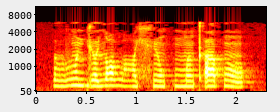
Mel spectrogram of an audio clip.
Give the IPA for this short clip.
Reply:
ə̤və̃ ɡʲʌlʲʌ ðˤi̤ xʲõkʷ mə̃kʼapõ

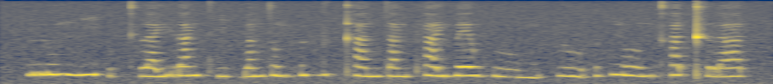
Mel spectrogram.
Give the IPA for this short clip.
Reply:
ru˥˩nmi˥˩ʔ | kʰla˦˥jra˥˩ŋ tʰi˨˩t̚ ba˦˥mto˧mhɯ˥˩k̚dɯ˥˩k̚ tʰa˧nta˧ŋ pʰa˧jmɛː˧wkuː˨˩m | pluː˨˩hɯ˥˩k̚ moː˧mkʰa˥˩t̚ kʰra˦˥t̚

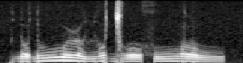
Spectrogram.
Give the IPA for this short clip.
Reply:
ɗoɗuː ɭoʎoɡ͡ǀoː xuːlˠuː

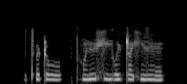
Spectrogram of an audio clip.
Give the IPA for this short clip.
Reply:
tʼɵʈo | t̪ʰõɾʲo xʲejoj ʈaxʲẽzẽ

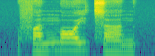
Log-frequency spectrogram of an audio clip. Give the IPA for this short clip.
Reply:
fɐ˨˧nn̪ɔː˧jt͡sɐ˨n

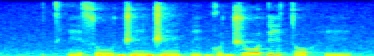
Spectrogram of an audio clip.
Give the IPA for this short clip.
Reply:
tʰi˨suː˨d͡ʒĩ˨ d͡ʒĩ˨pi˨ɡʊ˨d͡ʒoː˦ ɗi˦to˨ hi˨

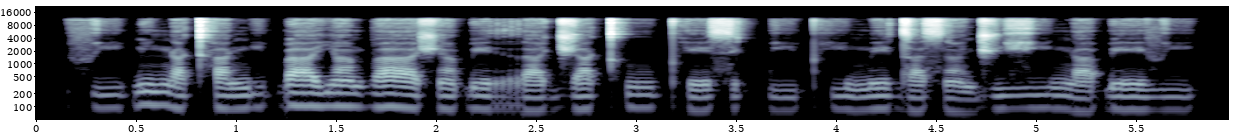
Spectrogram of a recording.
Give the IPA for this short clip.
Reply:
fiː˨ ɓĩ˦ŋa˨kʰa˨ ŋi˨˦ɓaː˦jã˦ baː˦˨ ʃã˨ɓe˨ ra˨d͡ʒa˦ kʰuː˦pʰe˨sɪ˨ k͡piː˨pʰi˦˨ meː˦da˨sã˨d͡ʒi˦ ɣiː˦ŋa˨ɓeː˦vi˦

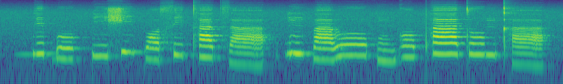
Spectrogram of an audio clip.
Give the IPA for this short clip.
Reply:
ɡ͡bɪ˦ɓoː˨k͡pi˦ ʃi˦pɔ˨ si˦tʰa˦ t͡saː˨ | ɓũ˦paː˨ βoː˦fũ˨ ɡɔ˦ pʰaː˦toː˦ŋ tʰa˨

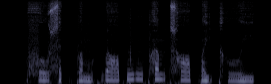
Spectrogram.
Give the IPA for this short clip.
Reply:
fo˨wsɐ˨t̚pɐ˨˩mʊ˨˥k̚ lɔː˨˥p̚ŋɪ˥ŋpʰɐ˥mt͡sʰɔː˧p̚ ɐ˨˥j kʰuː˨j

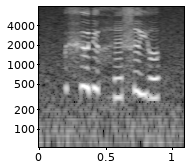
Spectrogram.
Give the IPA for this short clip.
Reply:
xʲɔ˥ɾʲə˧˩ he˩˧sɪ˥˧jə˩˧

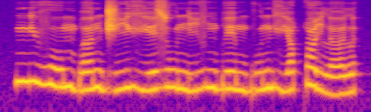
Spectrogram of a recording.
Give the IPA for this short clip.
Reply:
mʲʉ˥˧vo˩˧ mbɐ˩˧nd͡ʒi˩˧vʲe˩˧ zu˧ni˩˧vmbe˧ mbu˩˧nvʲe˩˥ qʷi˥˩lɐ˩˧l

